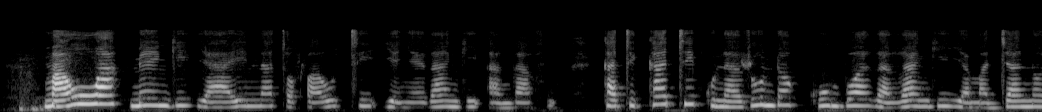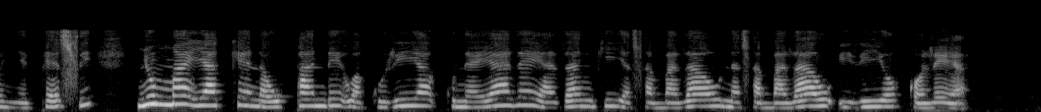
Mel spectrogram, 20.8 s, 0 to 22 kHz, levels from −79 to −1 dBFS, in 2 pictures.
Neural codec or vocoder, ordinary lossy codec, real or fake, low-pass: none; Opus, 64 kbps; real; 7.2 kHz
